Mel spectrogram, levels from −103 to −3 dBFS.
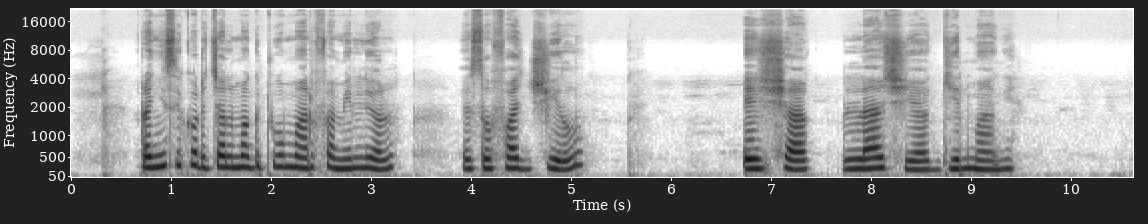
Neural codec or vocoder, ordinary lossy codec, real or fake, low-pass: none; none; real; none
